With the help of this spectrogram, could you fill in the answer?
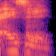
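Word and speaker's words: Azaiez: With Dr. Azier, Dr. AZ. That's how you should pronounce it.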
